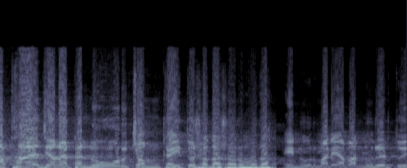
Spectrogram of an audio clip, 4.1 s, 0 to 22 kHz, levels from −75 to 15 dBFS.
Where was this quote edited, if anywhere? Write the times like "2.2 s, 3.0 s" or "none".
2.8 s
